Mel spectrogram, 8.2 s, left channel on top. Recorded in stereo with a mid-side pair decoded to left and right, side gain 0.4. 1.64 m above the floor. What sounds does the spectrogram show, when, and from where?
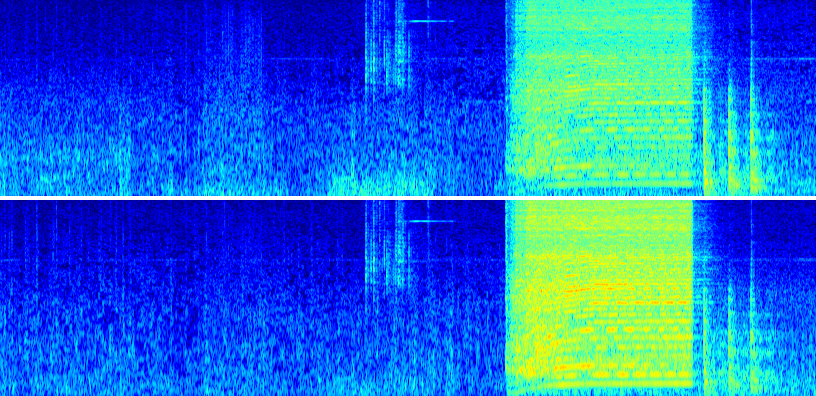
3.7 s keys jangling: 5° left, 2 m; by 6.1 s 30° right, 1.5 m
5.1 s a blender: 70° right, 0.7 m
7.0 s knocking: 40° left, 2 m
